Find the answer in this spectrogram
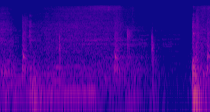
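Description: Handling noise as a magnetic base is set onto a steel tailstock foot plate on the lathe bed: faint scraping and light knocks, with a sharp click near the end.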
